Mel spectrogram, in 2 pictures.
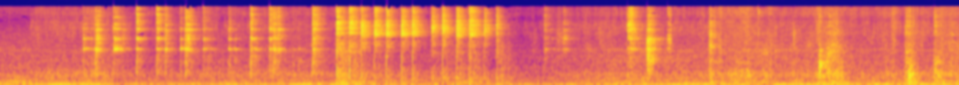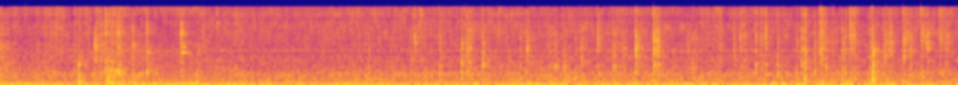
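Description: A spoon stirring mutton gravy in a metal pot, scraping against the pot over frying sizzle. Quick, loud strokes come about three a second for the first several seconds, then the stirring goes softer and more scattered, over a steady low hum.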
